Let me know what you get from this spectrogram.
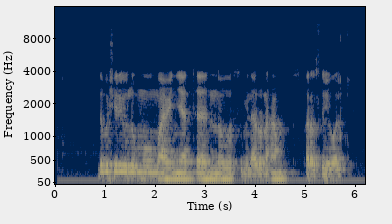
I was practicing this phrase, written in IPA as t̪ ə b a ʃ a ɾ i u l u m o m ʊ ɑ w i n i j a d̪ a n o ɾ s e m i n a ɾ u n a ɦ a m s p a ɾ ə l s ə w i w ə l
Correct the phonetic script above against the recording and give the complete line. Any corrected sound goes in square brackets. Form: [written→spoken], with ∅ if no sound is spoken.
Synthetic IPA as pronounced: [t̪→d̪] ə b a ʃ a ɾ i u l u m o m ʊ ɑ w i n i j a [d̪→t̪] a n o ɾ s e m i n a ɾ u n a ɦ a m s p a ɾ ə l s ə w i w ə l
